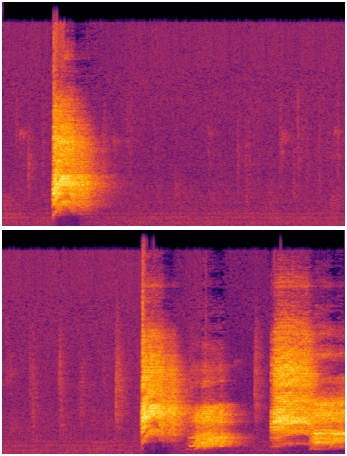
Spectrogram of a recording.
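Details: A pet Moluccan cockatoo indoors in a basement bird room gives three loud, harsh, broadband squawks close by, one early and two near the end, with quiet room hum between.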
